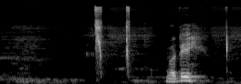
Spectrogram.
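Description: Two sharp clicks about a second apart's third of a second, followed near the end by a short, low-pitched vocal sound from a person.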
